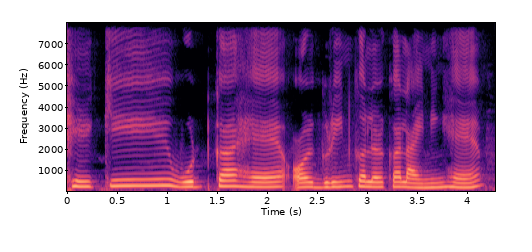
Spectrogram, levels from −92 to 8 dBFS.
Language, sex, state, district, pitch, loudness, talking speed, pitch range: Hindi, female, Assam, Kamrup Metropolitan, 230 Hz, -15 LUFS, 125 wpm, 220-260 Hz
